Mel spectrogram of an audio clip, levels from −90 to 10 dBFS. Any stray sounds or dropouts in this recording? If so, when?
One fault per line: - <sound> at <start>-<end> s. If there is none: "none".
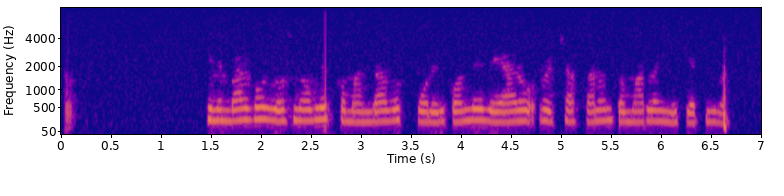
none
